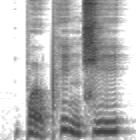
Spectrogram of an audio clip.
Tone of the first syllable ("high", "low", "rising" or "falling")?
low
